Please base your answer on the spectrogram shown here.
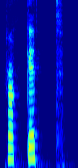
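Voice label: "Rakett" Estonian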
